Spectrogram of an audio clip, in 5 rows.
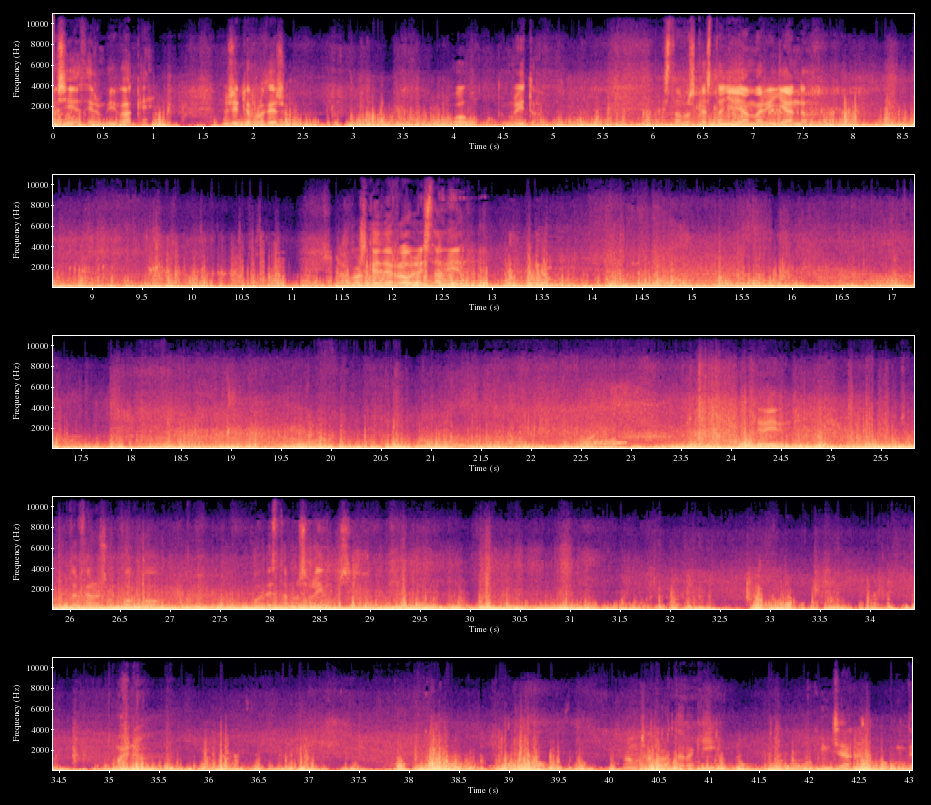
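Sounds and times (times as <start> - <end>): strong wind buffeting microphone: 0.0 - 43.0.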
